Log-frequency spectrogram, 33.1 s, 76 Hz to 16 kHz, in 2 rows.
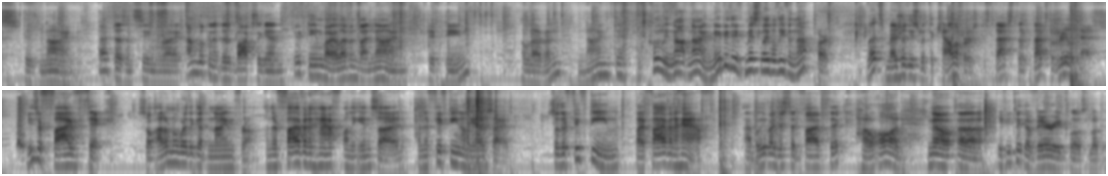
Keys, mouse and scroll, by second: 0.8 Return.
